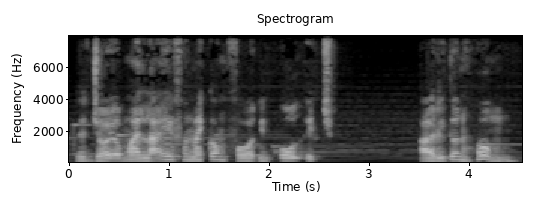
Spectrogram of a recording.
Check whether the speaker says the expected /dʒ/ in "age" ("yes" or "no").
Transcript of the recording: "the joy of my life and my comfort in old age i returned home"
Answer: no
